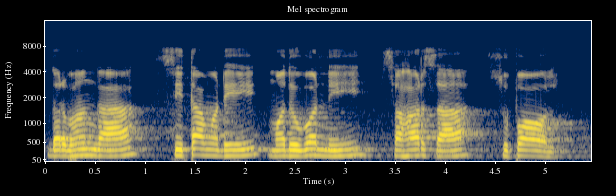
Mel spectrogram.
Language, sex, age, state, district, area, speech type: Maithili, male, 30-45, Bihar, Sitamarhi, urban, spontaneous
